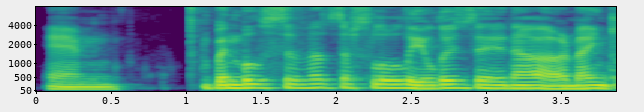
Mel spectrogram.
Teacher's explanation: it's very kind of punchy and very plosive, and that's what the Scottish accent is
